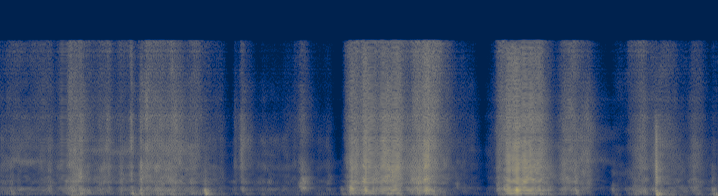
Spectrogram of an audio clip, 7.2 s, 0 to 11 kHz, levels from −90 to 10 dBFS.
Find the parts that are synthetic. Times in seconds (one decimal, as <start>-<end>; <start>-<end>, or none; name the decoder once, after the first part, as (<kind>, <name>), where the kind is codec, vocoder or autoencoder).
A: 0.0-7.2 (vocoder, Vocos)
